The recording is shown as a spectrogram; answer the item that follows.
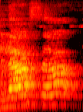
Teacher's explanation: तो ल और स का उच्चारण स्थान कहाँ होगा, दंत हमारा हो जाएगा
